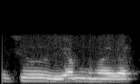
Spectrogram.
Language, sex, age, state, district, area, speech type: Manipuri, male, 18-30, Manipur, Senapati, rural, conversation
